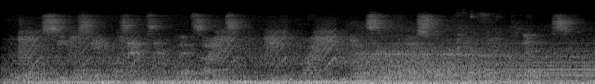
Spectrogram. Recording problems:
room echo; strong; dies away in 1 s
off-mic speech; far
traffic noise; very loud; throughout; 4 dB above the speech
alarms or sirens; loud; throughout; 5 dB below the speech
rain or running water; loud; throughout; 4 dB below the speech
low rumble; faint; throughout; 25 dB below the speech

